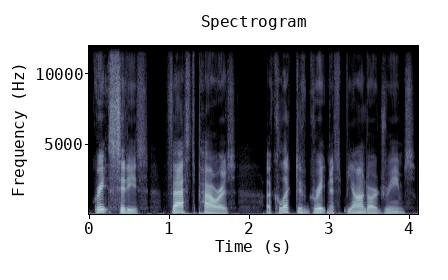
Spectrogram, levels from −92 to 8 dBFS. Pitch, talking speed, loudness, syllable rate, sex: 120 Hz, 145 wpm, -22 LUFS, 4.7 syllables/s, male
